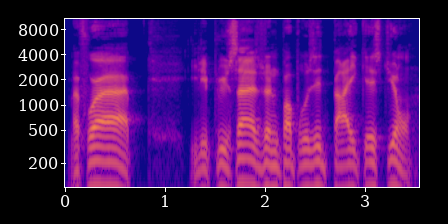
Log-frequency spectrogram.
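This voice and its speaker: A man reading aloud, voicing an authoritative gang boss who gives orders in a commanding, smooth-talking way. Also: sits low, fairly even intonation, moderate pace, sharp tone, no room sound, studio quality.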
